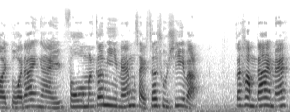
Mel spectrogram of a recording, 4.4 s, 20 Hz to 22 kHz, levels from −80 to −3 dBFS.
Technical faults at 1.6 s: none

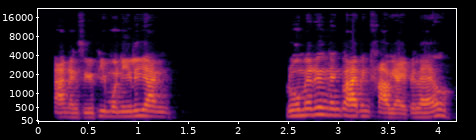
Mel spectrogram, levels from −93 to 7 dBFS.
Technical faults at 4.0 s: none

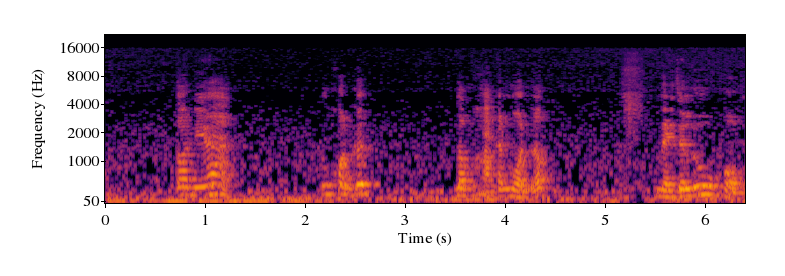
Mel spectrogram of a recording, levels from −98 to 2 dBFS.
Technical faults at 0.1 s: overdone noise removal

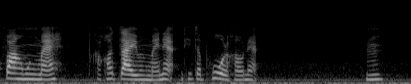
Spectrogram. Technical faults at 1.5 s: MP2 compression

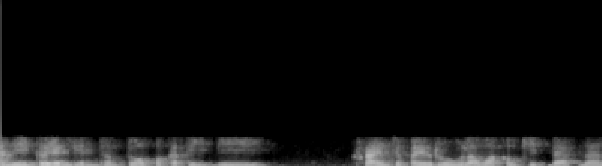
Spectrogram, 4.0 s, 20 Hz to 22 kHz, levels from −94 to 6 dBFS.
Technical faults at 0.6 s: G.729 codec

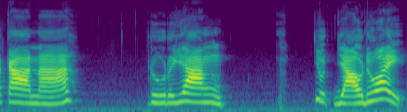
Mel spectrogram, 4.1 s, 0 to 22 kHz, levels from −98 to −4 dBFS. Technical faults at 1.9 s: none

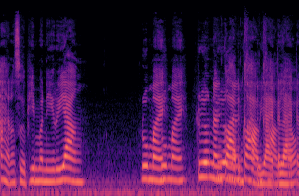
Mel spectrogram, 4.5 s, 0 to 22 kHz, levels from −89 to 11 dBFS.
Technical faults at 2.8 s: generation loss; doubled audio track

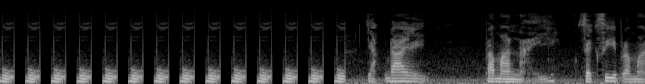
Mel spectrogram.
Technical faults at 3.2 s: MP3 compression; stutter with silent gaps

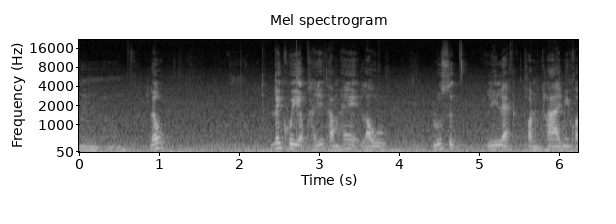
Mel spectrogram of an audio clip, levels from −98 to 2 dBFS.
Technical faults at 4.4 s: none

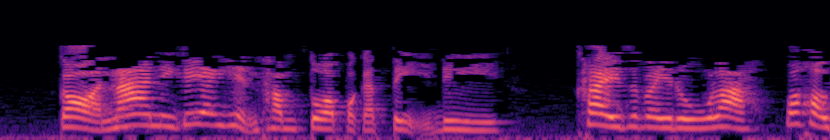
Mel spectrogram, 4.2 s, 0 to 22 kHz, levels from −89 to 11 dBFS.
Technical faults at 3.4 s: MP3 compression

